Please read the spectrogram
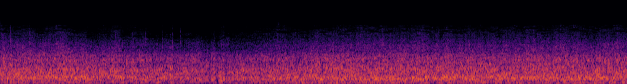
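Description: A battery of truck-mounted multiple rocket launchers firing a salvo: rockets leave in rapid succession, merging into one continuous loud rushing noise with a slight dip about two seconds in.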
